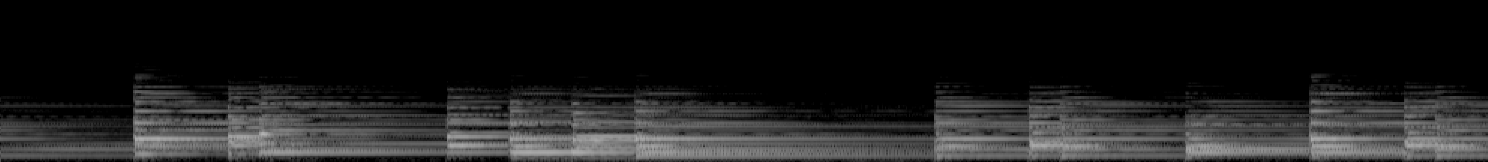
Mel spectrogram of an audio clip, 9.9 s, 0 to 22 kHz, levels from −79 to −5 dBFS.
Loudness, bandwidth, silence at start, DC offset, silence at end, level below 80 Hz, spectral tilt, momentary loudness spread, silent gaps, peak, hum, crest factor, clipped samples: -37 LUFS; 4.5 kHz; 0 s; under 0.1%; 0 s; -70 dBFS; -8 dB/octave; 14 LU; none; -20 dBFS; none; 16 dB; under 0.1%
